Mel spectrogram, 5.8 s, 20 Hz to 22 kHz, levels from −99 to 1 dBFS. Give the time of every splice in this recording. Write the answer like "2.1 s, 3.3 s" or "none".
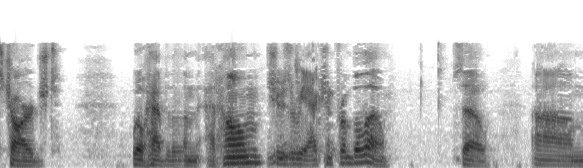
2.7 s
